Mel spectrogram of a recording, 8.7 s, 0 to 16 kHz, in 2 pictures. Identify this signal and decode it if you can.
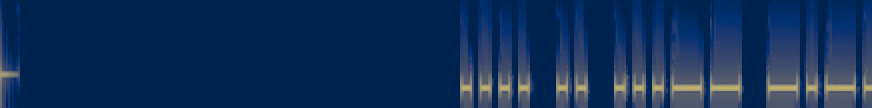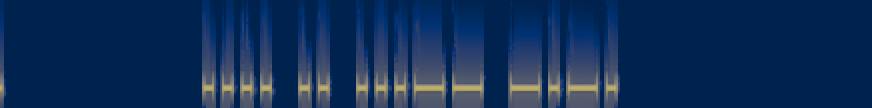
Morse code, heard as a keyed tone, about 25 wpm, 700 Hz. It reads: HI3C HI3C
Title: DXCC-100 Call Signs - 4 Characters - Repeated 2x - 25wpm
